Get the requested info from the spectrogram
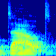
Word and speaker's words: doubt: So subtle, doubt, and debt. We don't say the B in any of these.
